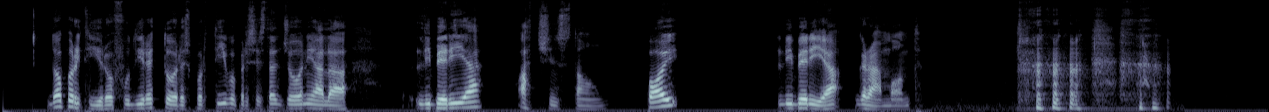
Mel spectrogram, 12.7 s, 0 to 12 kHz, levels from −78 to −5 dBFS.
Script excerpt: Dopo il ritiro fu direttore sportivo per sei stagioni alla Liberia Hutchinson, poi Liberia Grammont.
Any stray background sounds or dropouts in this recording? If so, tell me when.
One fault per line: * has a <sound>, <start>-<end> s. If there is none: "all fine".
* has a laugh, 10.2-11.7 s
